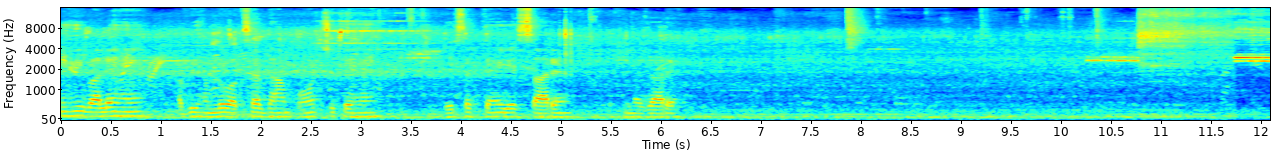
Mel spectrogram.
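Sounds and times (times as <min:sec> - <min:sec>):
high-pitched beep: 0:08.0 - 0:08.5.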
